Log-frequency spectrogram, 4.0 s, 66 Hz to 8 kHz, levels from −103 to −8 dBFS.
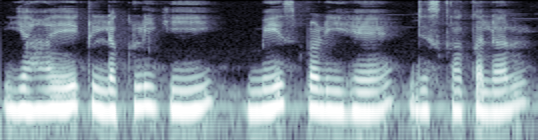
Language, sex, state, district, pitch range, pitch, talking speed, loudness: Hindi, female, Uttar Pradesh, Lalitpur, 180-200 Hz, 190 Hz, 150 wpm, -14 LUFS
